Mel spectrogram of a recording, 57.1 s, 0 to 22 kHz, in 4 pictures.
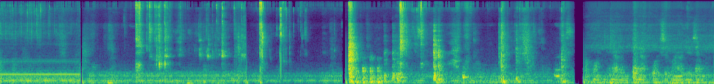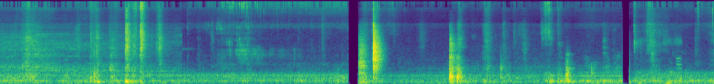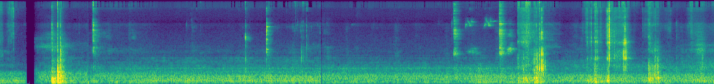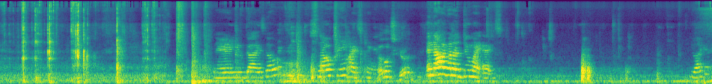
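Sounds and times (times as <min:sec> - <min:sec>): kitchen utensils clicking and scraping: 0:40.2 - 0:46.2.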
